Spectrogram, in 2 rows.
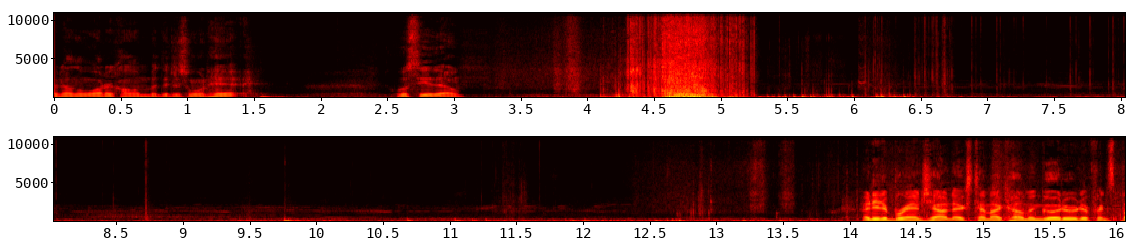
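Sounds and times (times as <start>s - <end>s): rustling and crackling handling noise: 3.8s - 8.8s, 11.2s - 14.8s.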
